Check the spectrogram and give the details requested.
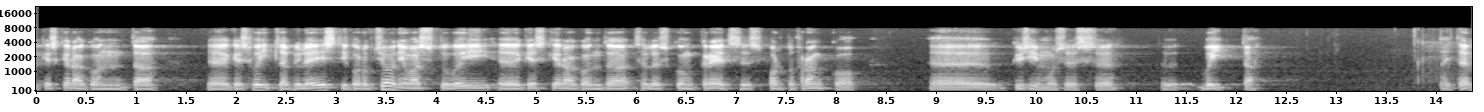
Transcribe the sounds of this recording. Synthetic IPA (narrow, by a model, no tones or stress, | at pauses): ke̞ske̞ɾɑko̞nd̪̥ɑ | ke̞svɤjt̪ˑlebyleeːst̪iko̞rːupt̪sio̞ːnʲivɑst̪uvɤjke̞skeɾɑko̞nd̪̥ɑse̞lːesko̞ŋkre̞ːt̪se̞spo̞rt̪ˑːofrɑŋkːˑo̞ | kysimuse̞s | vɤjt̪ːɑ | æ̰jt̪ːˑæ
